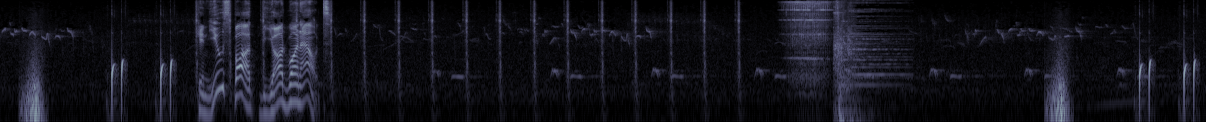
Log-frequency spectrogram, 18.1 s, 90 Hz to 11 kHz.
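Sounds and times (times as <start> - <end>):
bright bell-like chime: 11.7 - 13.7.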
